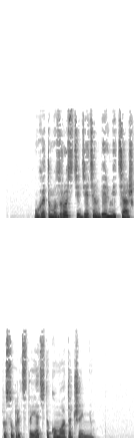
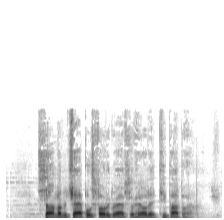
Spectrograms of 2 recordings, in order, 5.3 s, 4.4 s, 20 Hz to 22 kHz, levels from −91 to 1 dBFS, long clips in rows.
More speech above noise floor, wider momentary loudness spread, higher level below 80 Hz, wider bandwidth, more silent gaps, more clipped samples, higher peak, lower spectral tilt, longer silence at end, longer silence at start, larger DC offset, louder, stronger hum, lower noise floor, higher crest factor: first, 53 dB vs 40 dB; second, 11 LU vs 14 LU; second, -74 dBFS vs -62 dBFS; about the same, 11.5 kHz vs 11.5 kHz; neither; neither; second, -10 dBFS vs -6 dBFS; about the same, -5 dB/octave vs -5.5 dB/octave; first, 0.8 s vs 0.6 s; about the same, 0.65 s vs 0.75 s; neither; about the same, -25 LUFS vs -23 LUFS; neither; first, -77 dBFS vs -63 dBFS; about the same, 16 dB vs 18 dB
